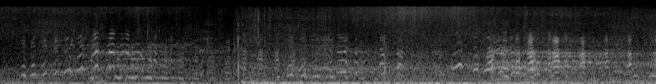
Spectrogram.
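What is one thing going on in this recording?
A swarm of insects buzzes and flutters.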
